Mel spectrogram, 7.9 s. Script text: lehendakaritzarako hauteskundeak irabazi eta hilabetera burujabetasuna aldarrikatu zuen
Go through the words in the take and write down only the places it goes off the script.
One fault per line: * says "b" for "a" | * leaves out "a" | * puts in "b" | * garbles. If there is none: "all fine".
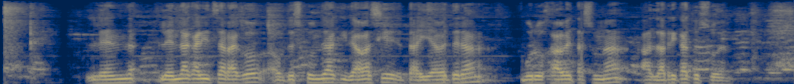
all fine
